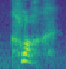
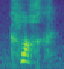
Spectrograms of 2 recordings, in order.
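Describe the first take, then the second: Both takes have the same delivery.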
